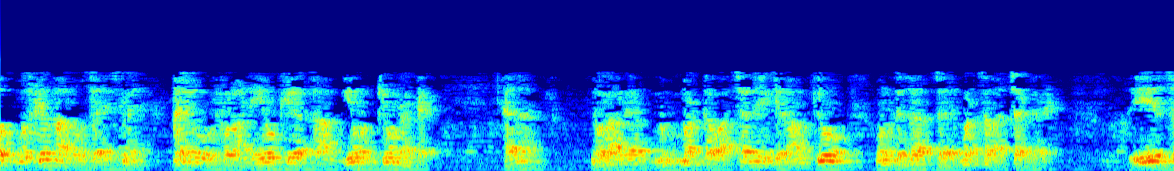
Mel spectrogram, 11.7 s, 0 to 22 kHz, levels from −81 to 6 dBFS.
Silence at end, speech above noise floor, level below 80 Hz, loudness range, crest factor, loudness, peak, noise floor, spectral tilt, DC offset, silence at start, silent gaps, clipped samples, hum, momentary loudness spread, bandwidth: 0 s; 28 dB; -46 dBFS; 3 LU; 18 dB; -19 LUFS; -2 dBFS; -46 dBFS; -11 dB/octave; under 0.1%; 0 s; none; under 0.1%; none; 11 LU; 4.1 kHz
